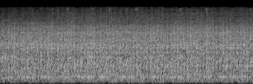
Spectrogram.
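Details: Triumph 955i motorcycle at idle: busy, hissy metallic clatter with no distinct rhythm, always present but worse when hot and louder on the left side; owner suspects clutch or valves, cause unknown.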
